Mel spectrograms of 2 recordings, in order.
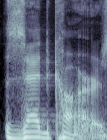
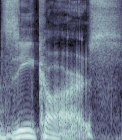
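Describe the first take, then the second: First: The letter is pronounced 'zed'. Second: The letter is pronounced 'zee'. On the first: This is the proper way to say it. The speaker calls it right. "it's Z cars" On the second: This is how it was said before. The speaker calls it wrong. "not Z cars"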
